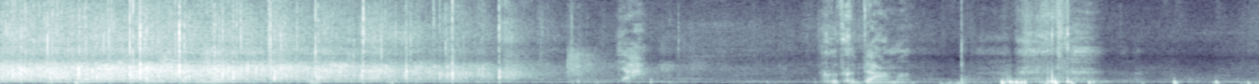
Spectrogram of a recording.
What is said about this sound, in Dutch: Mag ik een heel groot applaus voor mijn kanjerie? Kom maar naar mama.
